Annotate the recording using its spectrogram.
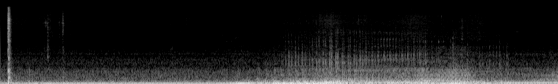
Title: Opel (Vauxhall) VectraB (Z16XE 1.6 16V) P0304-00 Cylinder 4 Misfire Detected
